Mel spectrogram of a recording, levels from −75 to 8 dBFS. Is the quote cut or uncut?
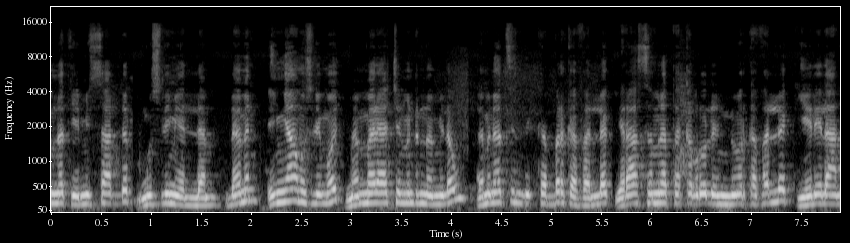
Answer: cut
